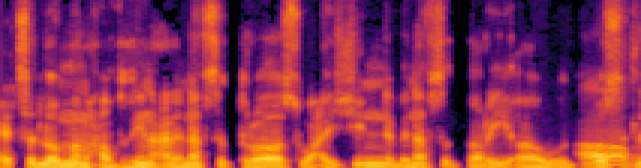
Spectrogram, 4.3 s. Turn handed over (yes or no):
no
